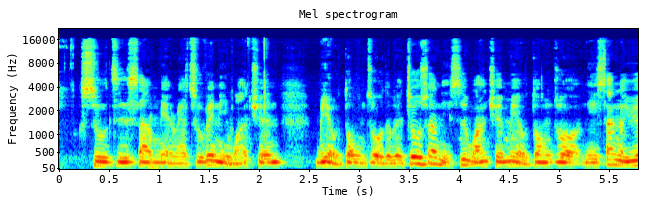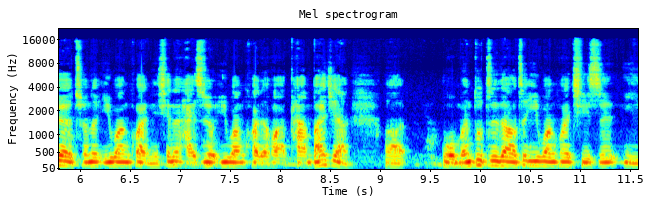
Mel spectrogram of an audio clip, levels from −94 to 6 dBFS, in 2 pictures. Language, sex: Chinese, male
